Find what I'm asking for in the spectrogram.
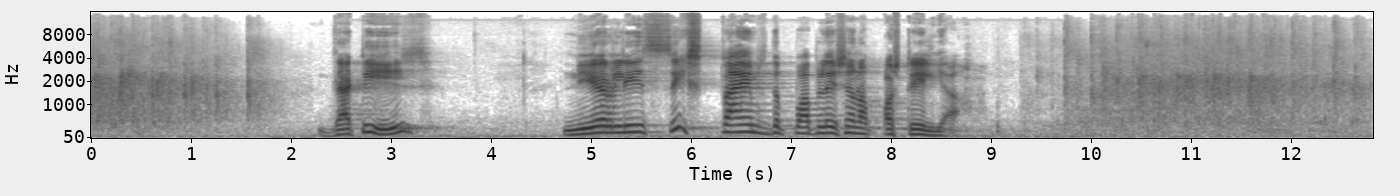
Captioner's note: applause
